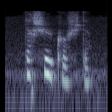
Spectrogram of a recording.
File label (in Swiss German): "schuehkaschte", alsace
